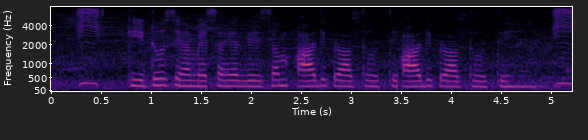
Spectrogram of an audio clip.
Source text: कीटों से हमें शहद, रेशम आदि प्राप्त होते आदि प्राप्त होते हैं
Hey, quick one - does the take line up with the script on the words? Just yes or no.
yes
